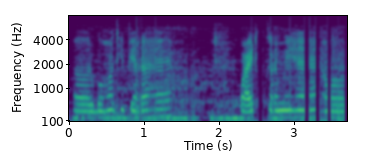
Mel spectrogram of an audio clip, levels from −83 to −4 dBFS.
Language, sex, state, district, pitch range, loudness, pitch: Hindi, female, Chhattisgarh, Bilaspur, 175-195 Hz, -32 LUFS, 185 Hz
